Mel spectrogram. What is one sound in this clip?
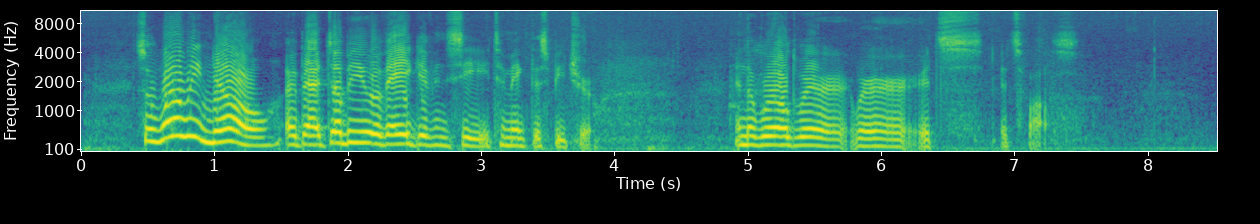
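A young woman speaks clearly and steadily.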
